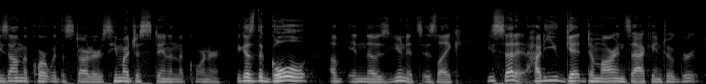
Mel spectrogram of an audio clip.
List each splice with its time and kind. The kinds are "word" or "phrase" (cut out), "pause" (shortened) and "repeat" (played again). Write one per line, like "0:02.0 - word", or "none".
0:02.3 - pause
0:03.5 - word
